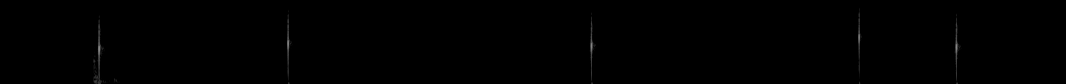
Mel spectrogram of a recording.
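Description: Short interface clicks sound now and then.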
